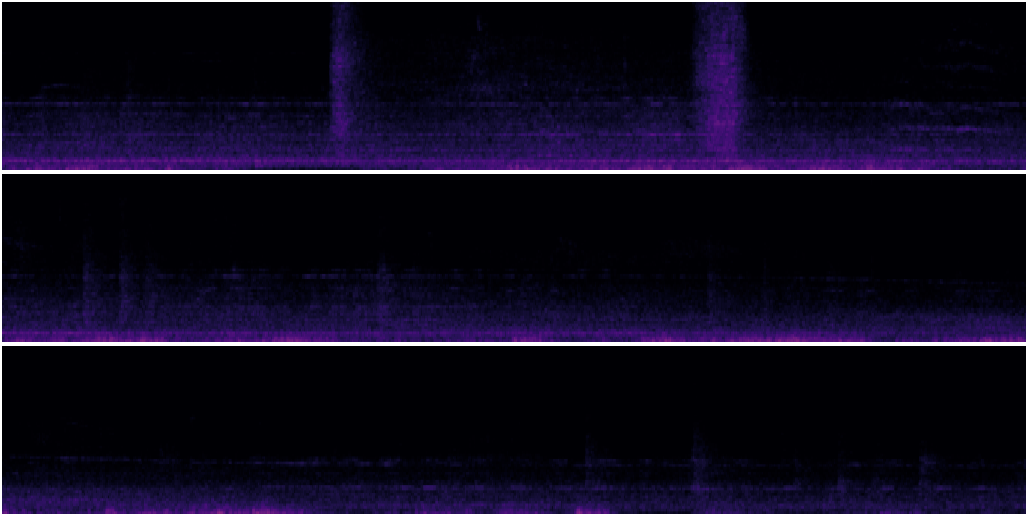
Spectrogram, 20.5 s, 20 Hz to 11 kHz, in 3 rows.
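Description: GBRf Class 66 diesel locomotive moving slowly as a light engine, its two-stroke V12 diesel engine running with an uneven low pulsing. Through the first five seconds a steady wheel squeal rises above it, and two short hisses come at about two and five seconds in.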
